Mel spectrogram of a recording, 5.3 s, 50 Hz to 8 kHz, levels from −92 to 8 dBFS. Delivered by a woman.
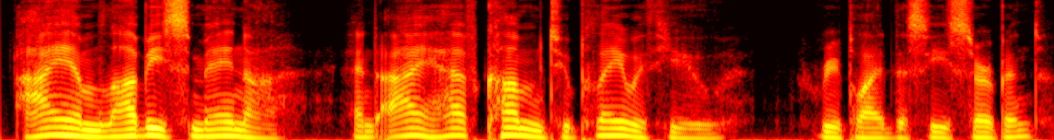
No: male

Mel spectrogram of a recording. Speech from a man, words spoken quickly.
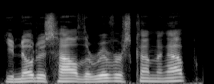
No: male; average, 195 wpm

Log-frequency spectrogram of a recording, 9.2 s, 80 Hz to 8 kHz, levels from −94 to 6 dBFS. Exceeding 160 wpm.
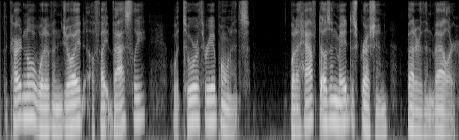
No: average, 145 wpm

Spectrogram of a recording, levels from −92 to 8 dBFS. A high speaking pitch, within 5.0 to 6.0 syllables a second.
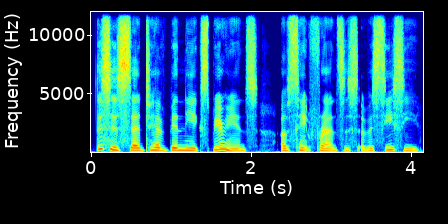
Yes: high, 205 Hz; 5.2 syllables/s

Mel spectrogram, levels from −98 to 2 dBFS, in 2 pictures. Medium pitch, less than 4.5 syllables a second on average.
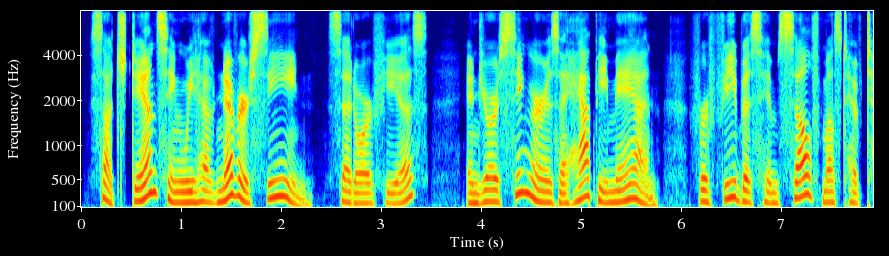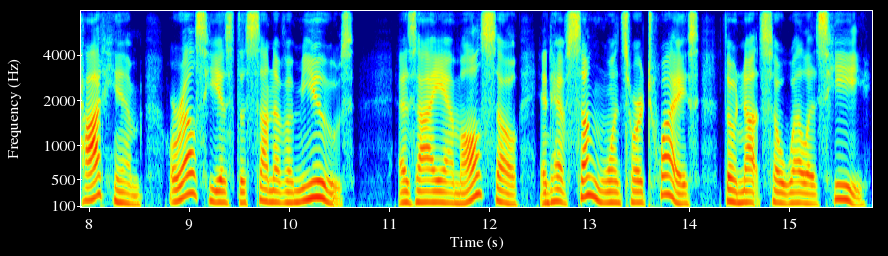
Yes: medium, 175 Hz; 4.1 syllables/s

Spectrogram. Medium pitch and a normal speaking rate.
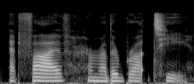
Yes: medium, 160 Hz; average, 185 wpm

